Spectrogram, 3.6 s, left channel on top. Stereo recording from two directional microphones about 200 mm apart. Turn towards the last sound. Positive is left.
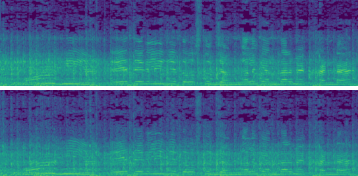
turn(degrees=0)  # may be behind; listen again after turning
